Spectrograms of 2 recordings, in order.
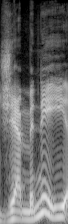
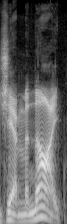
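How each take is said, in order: First: It is pronounced the way NASA said it. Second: It is pronounced like the star sign name. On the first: This is the official name as used in the archive footage. "NASA referred to it as Gemini" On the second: This is the everyday pronunciation of the word. "like the star sign"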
